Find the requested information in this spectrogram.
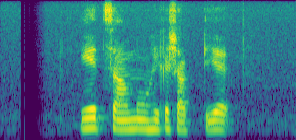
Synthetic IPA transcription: eːt̪samuːɦikəʃak̚t̪ijə

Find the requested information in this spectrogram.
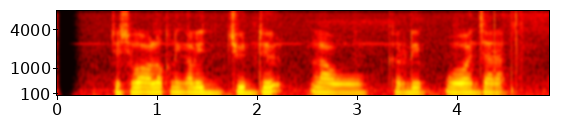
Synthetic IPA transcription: d͡ʒosuaɔlɔkniŋalid͡ʒudə | laɔkərdiwawaɲt͡ʃaɾa

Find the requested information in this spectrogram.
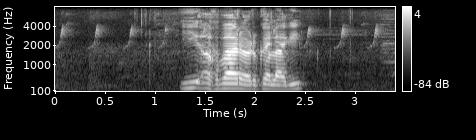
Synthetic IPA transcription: jiʌkʰbaːɾɦʌɾukalaɡi

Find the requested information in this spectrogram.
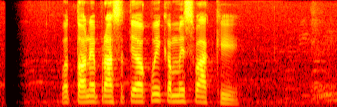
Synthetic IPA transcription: wət̪ɔnepɾasət̪ijɔkuwikəmɪswaɡ̥e̤

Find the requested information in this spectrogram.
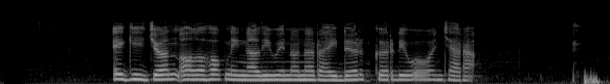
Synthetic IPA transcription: ʔɛɡid͡ʒɔnɔlɔɦɔk̚niŋaliwinɔnaraidərkɨrdiwawaɲt͡ʃaɾa

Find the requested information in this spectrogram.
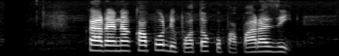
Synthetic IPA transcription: kaɾenakapʊrdipɔt̪ɔkupapaɾazi

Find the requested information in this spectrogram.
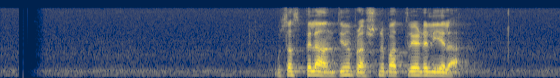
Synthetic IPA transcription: ut̪ɐspelaːnt̪iməpɾɐʃɳəpɐt̪ːɾɐjeʈelijɐla̰

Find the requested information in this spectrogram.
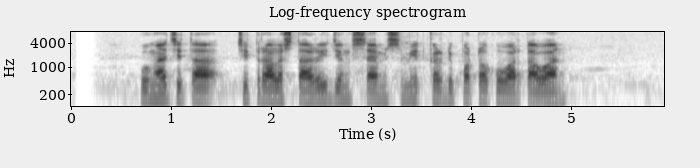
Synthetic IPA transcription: buŋat͡ʃit̪ɾaləst̪aɾid͡ʒɨŋsɛmsmit̪̚kɨrdipɔt̪ɔkuwart̪awan

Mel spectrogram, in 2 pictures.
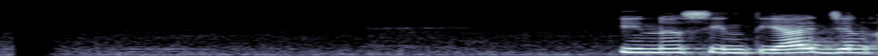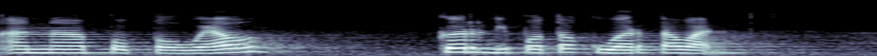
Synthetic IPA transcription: ʔinəsint̪iad͡ʒɨŋanapɔpɔwɛl | kɨrdipɔt̪ɔkuwart̪awan

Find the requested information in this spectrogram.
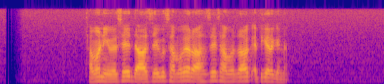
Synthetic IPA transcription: t̪ʰaməniʋəs̬ejd̪aːs̬ejkusaməɡəɾaɦɐsejsamət̪aːʋɐkæ̰t̪ikəɾəɡenə̰

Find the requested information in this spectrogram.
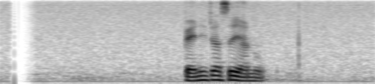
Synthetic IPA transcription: pɛniʈasəjanu

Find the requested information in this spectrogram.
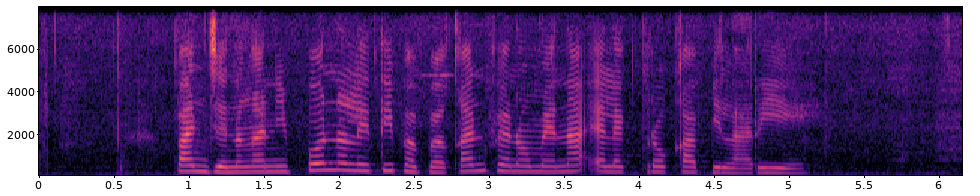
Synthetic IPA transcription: paɲd͡ʒə̤nəŋanipʊnːəlit̪ib̥ä̤b̥ä̤kanfenomenaʔelɛk̚t̪ɾokapilaɾie

